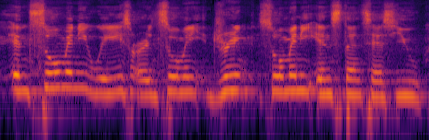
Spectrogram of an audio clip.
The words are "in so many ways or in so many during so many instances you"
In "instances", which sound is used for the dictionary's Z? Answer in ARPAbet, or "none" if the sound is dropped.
S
